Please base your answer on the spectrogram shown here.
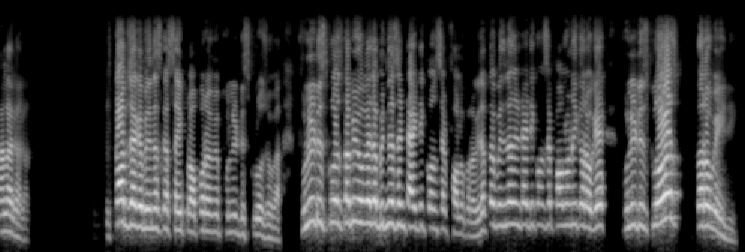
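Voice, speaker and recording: A middle-aged male teacher lectures in a coaching classroom with a high voice, talking very fast. He explains in simple terms with everyday examples and keeps prodding students to answer whether they follow. The sound is dry and close. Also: lively intonation, fairly bright tone, dry recording. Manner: repeatedly asks "samajh mein aa raha hai?" and prods students to answer.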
